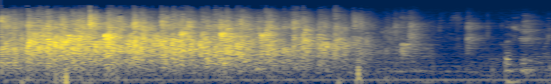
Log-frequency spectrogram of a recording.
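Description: An audience applauds steadily for several seconds for a slam poetry performer, a dense wash of many hands clapping that thins and fades toward the end.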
